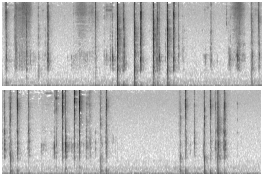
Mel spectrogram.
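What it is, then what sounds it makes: Plastic gaming keypad. A small backlit plastic Razer Tartarus Chroma gaming keypad, seen from the front, has its keys pressed by fingertips and nails. About thirty short, sharp, bright clicks and taps come in irregular bursts and pauses over a faint low hum. Each click dies away almost instantly.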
